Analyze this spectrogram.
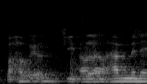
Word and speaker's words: Bhagavad Gita: I mean, your conclusions for both the how do you pronounce it? Bhagavad Gita. Bhagavad Gita.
